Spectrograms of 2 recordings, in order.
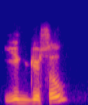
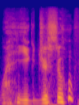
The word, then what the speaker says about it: Yggdrasil: Yggdrasil. – Yggdrasil, righto.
